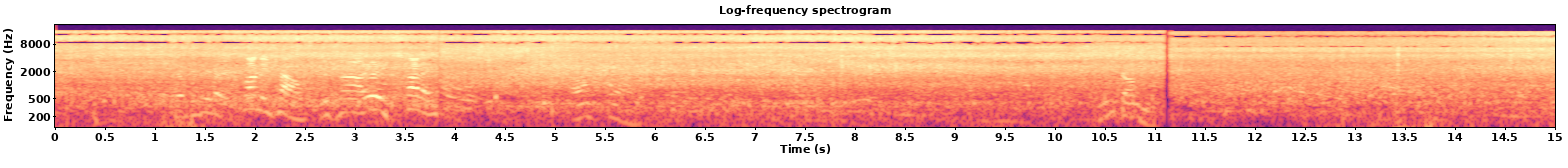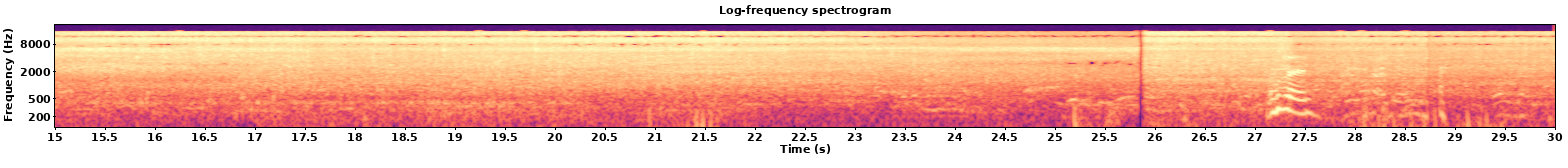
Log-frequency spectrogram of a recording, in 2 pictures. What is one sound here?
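A waterfall splashes steadily onto rocks.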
